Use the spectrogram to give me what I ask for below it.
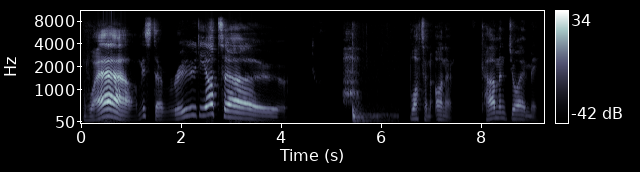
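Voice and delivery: loud, slow drawn-out name; theatrical host welcome; grand showman welcome. Acted. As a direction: savor the name with mock awe. Bowman welcomes Rudy grandly.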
